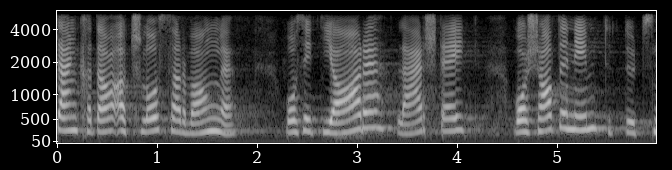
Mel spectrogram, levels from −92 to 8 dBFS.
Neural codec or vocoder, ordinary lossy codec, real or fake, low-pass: none; none; real; 5.4 kHz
